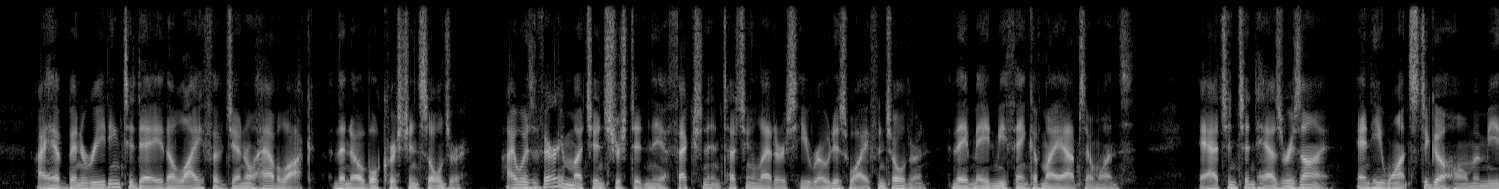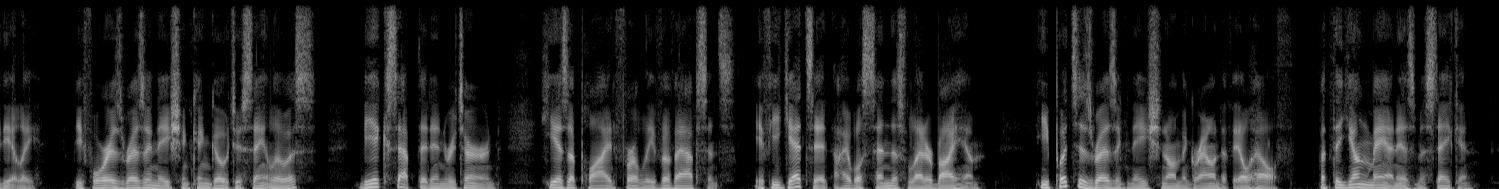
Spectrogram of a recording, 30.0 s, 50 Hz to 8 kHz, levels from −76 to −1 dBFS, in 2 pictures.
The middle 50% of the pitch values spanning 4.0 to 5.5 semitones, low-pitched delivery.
No: narrow, 2.6 semitones; low, 100 Hz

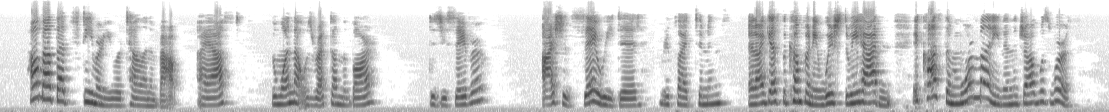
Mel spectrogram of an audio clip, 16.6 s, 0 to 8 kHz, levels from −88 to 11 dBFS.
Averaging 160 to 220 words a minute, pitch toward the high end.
Yes: average, 170 wpm; high, 230 Hz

